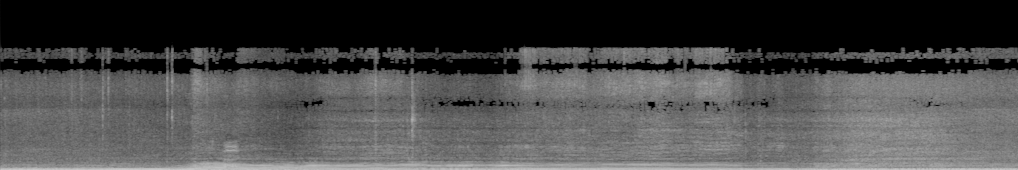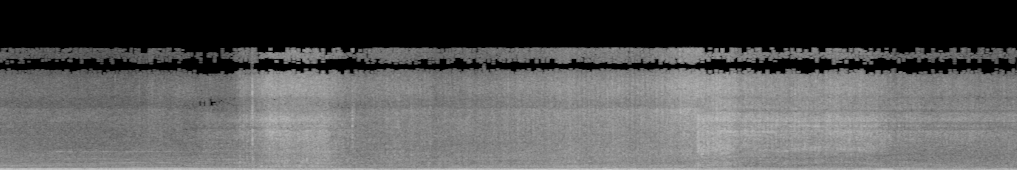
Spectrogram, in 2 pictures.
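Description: Side-by-side UTV engines running and revving as they drive through a flooded mud trail, the pitch rising and falling with the throttle. Water and mud splash in rushing bursts about two-thirds of the way through and again near the end.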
